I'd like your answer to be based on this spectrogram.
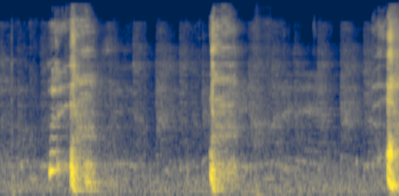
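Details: A cough by a person reviewing hair clips.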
